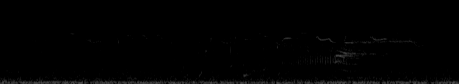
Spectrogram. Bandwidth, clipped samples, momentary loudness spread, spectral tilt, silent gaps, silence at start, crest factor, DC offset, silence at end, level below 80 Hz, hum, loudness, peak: 14.5 kHz; under 0.1%; 6 LU; -4 dB/octave; none; 0 s; 16 dB; under 0.1%; 0 s; -62 dBFS; none; -59 LUFS; -42 dBFS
